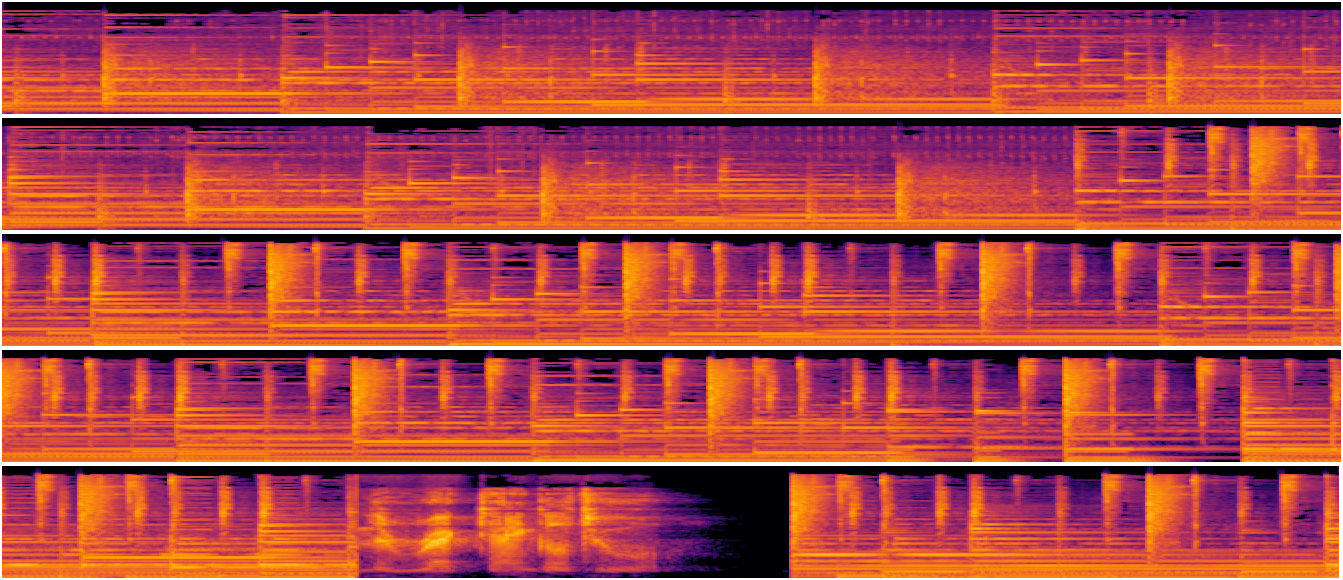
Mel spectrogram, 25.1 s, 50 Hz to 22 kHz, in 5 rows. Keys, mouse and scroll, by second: 0.7 click, 2.9 shift+click, 3.5 click, 6.1 space, 7.8 click, 8.8 space, 9.1 click, 9.6 space, 9.9 click, 11.2-12.4 drag, 14.1-18.7 alt+shift+drag, 20.4 right click, 20.8-24.2 drag, 24.6 click.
